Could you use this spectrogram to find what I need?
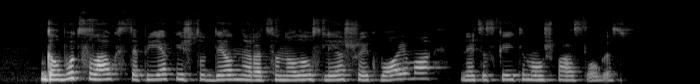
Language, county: Lithuanian, Vilnius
